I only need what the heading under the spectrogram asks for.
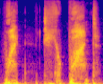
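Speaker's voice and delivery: whispered, curt groggy mom; sleepy mother annoyed at an early call, whispered; imitating her half-awake mom, whispered; grumpy mom whisper. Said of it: "she was like".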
